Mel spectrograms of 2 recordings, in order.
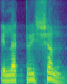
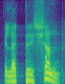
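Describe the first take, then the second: The two takes are said the same way.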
